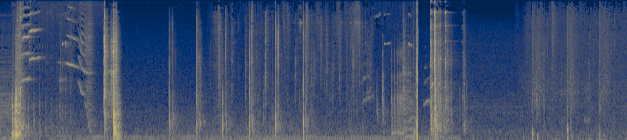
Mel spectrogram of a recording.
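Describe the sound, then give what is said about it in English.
Sharp wooden knocks on the door of a house, three quick knocks, a pause, then knocking again, mixed with thuds, light squeaks and shuffling movement, with no one speaking. “I knock three times, quickly, on the door, and after a pause, knock again.”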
